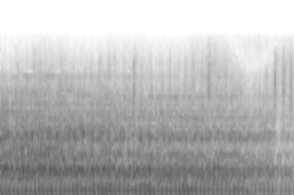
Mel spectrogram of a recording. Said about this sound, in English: Get this car going.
